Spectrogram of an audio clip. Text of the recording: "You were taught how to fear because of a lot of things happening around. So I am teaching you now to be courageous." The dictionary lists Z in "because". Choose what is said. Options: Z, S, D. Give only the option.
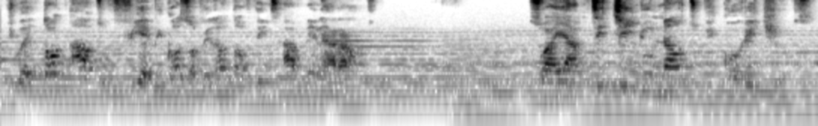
S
